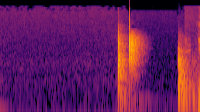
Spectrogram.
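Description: A single sharp knock about a second in that rings out briefly: a snooker cue's tip striking the cue ball.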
